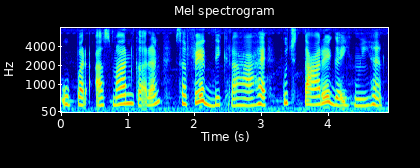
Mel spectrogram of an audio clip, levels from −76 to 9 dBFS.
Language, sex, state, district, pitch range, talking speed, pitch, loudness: Hindi, female, Jharkhand, Palamu, 260-305 Hz, 160 wpm, 280 Hz, -18 LUFS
